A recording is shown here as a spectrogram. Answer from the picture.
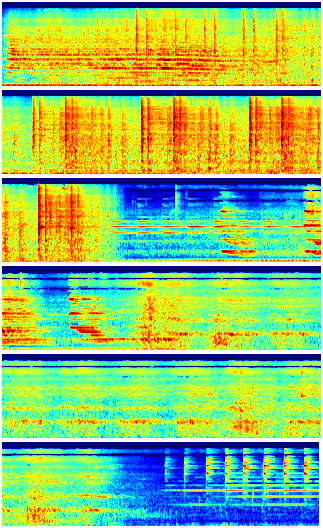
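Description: A diesel freight locomotive sounds its multi-note horn for about four seconds, then passes close by, its engine and the train's wheels loud over the rails. About eleven seconds in, a commuter train approaching sounds several short horn blasts, and its engine hum follows. Near the end everything drops to a quiet background with a distant train.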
